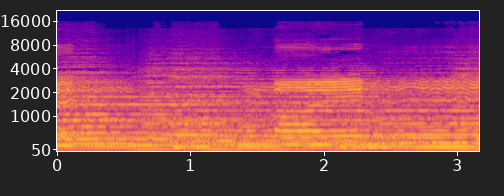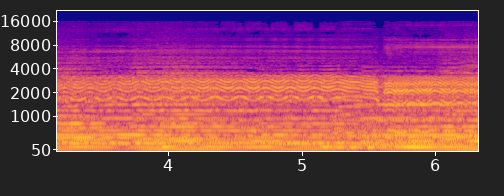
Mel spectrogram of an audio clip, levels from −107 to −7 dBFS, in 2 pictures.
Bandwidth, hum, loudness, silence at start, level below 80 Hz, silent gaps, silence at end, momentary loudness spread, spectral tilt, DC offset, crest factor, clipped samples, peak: 8.6 kHz; none; -22 LUFS; 0 s; -36 dBFS; none; 0 s; 7 LU; -7 dB/octave; under 0.1%; 16 dB; under 0.1%; -6 dBFS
